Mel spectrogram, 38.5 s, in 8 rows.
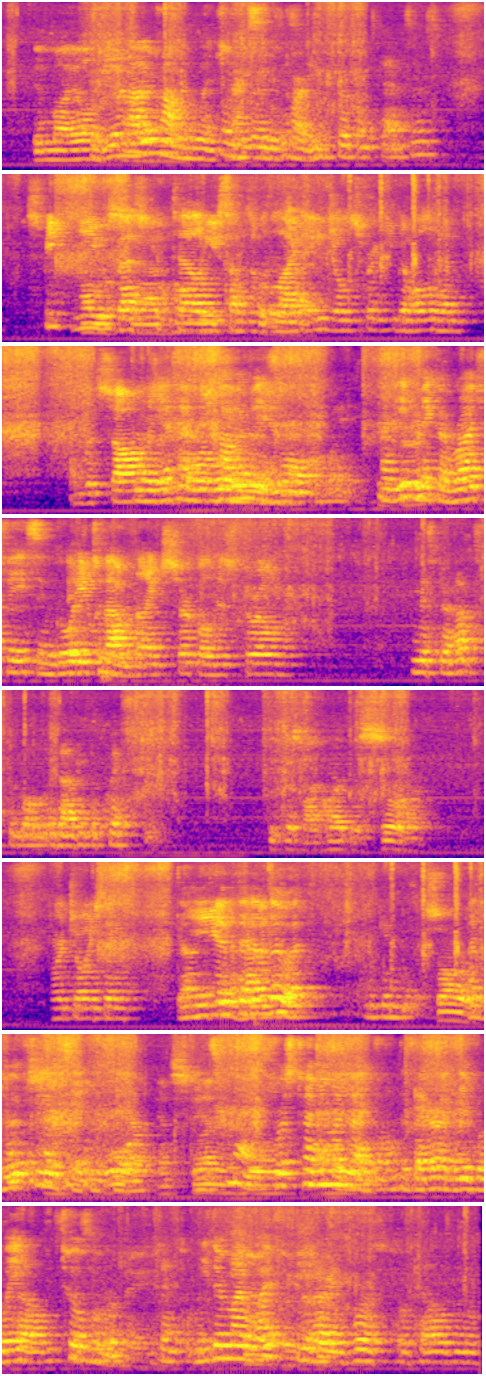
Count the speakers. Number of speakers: four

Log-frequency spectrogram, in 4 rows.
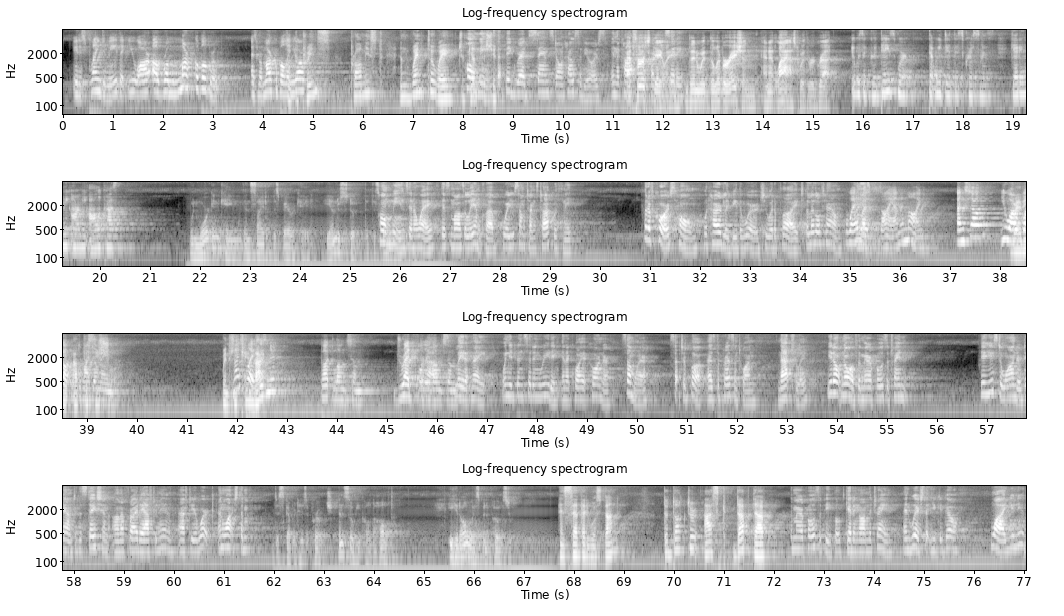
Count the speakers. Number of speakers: six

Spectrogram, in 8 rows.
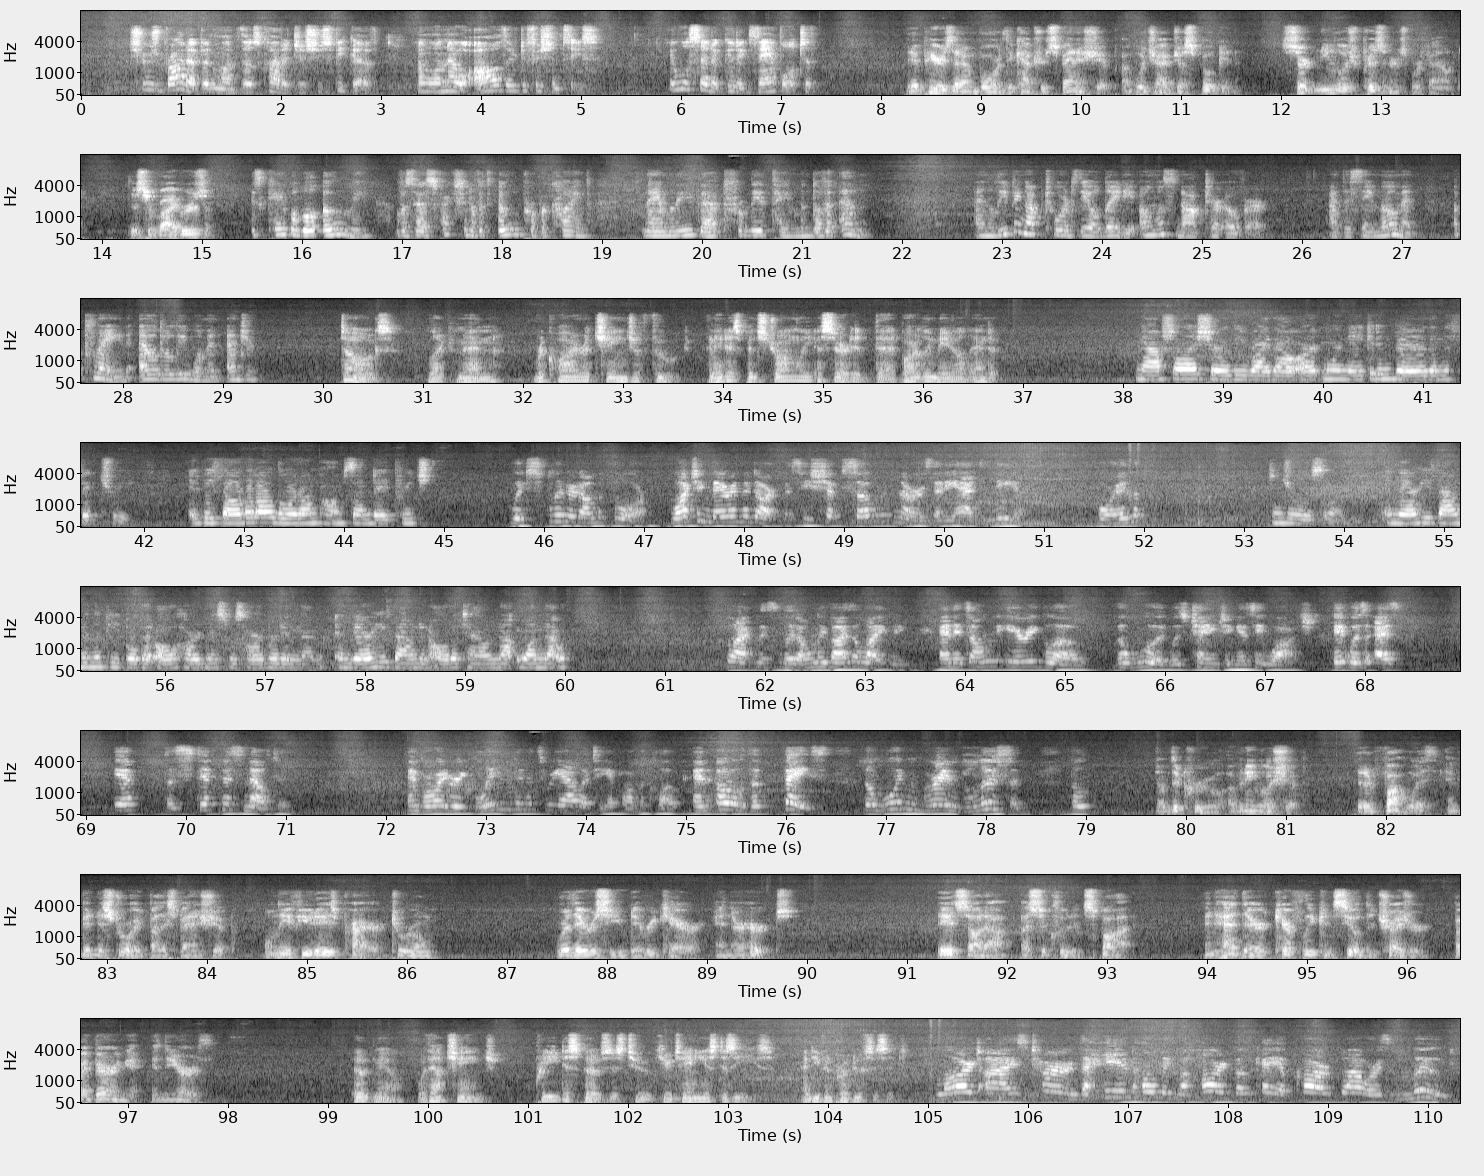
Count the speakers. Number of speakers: seven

